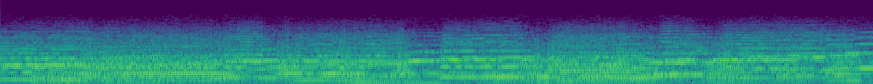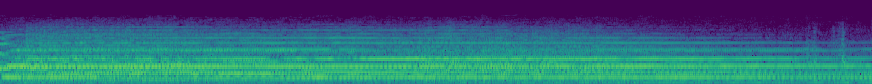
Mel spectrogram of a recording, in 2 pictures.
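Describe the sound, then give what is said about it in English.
A loud, sustained train horn blares in long overlapping blasts over a low rumble as a train passes, with the pitch shifting partway through and no voices. “Away from trains, gentlemen.”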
